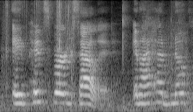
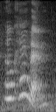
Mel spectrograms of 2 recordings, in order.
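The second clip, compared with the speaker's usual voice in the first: laughing; 8 semitones higher than usual. Retold or imitated. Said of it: "I'm like".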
